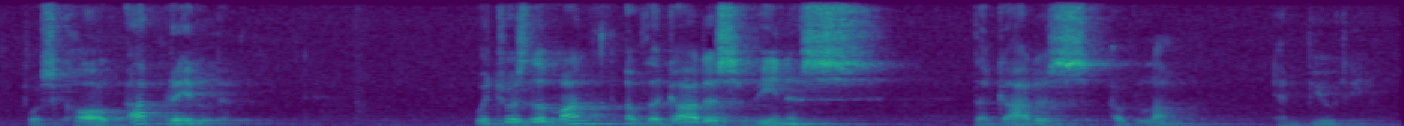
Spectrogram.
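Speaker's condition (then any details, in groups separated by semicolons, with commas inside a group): No condition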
